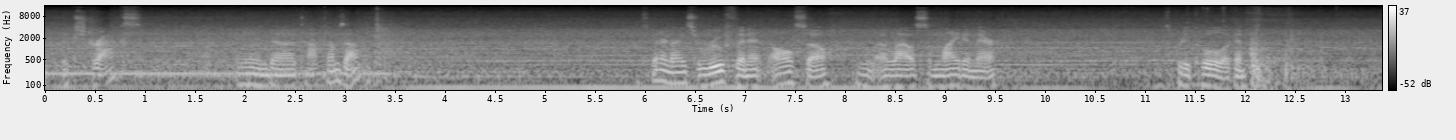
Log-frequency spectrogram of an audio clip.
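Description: An electric motor hums steadily as a car's folding roof slowly closes.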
